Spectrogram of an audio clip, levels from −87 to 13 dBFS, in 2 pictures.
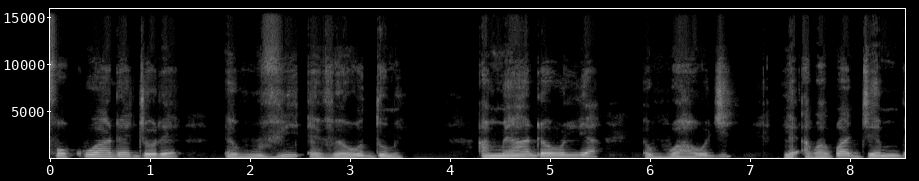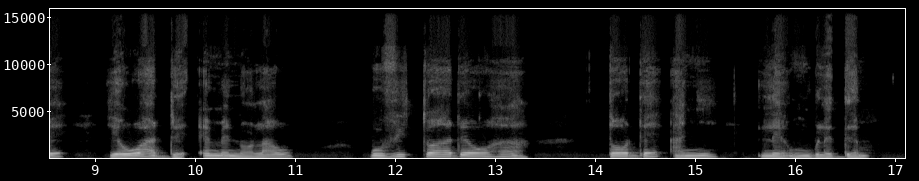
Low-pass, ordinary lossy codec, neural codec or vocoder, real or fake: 14.4 kHz; Opus, 24 kbps; none; real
